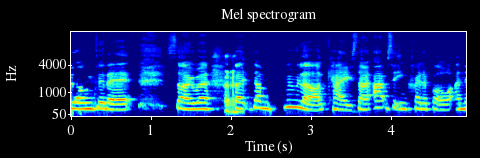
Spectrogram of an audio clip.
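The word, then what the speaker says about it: Dambulla: And by the way, it's Dambula. I knew you were going to correct me on the pronunciation. Didn't take too long, did it? So, but Danula.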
